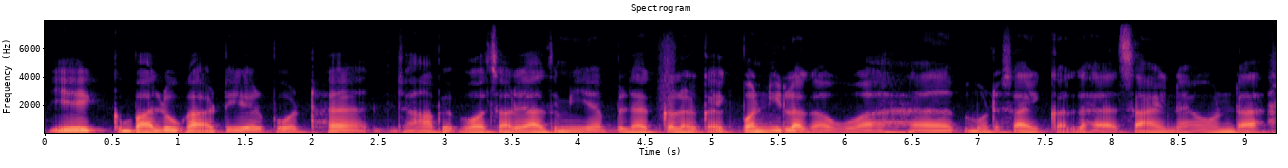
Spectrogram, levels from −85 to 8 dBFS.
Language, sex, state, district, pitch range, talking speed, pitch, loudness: Hindi, male, Bihar, West Champaran, 100-105 Hz, 175 wpm, 100 Hz, -21 LUFS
